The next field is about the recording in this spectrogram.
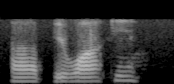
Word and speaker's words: Pewaukee: How do you say that city? – Pewaukee. – Pewaukee. Okay. I don't know. Wasn't sure. – It's Pewaukee.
